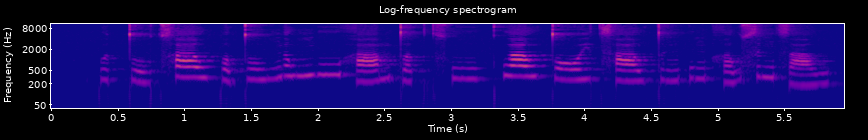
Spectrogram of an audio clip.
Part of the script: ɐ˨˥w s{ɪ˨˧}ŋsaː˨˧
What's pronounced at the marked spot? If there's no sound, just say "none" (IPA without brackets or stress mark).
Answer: ɪ˥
